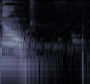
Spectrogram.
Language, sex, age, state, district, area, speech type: Hindi, female, 18-30, Uttar Pradesh, Azamgarh, rural, read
